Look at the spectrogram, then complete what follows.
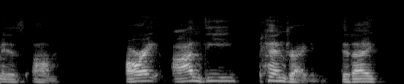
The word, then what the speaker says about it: Ariadne: King Arthur's son's name is Anwil, and the daughter's name is Ariadne Pendragon. Did I pronounce that name correctly? Yes. Okay. Yes, Ariadne.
